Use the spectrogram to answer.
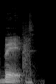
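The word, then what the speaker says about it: בית: In Hebrew, it's bayit, but when it's used in a compound word with another noun, it's pronounced beit, like in Beit Sefer, the word for school.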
